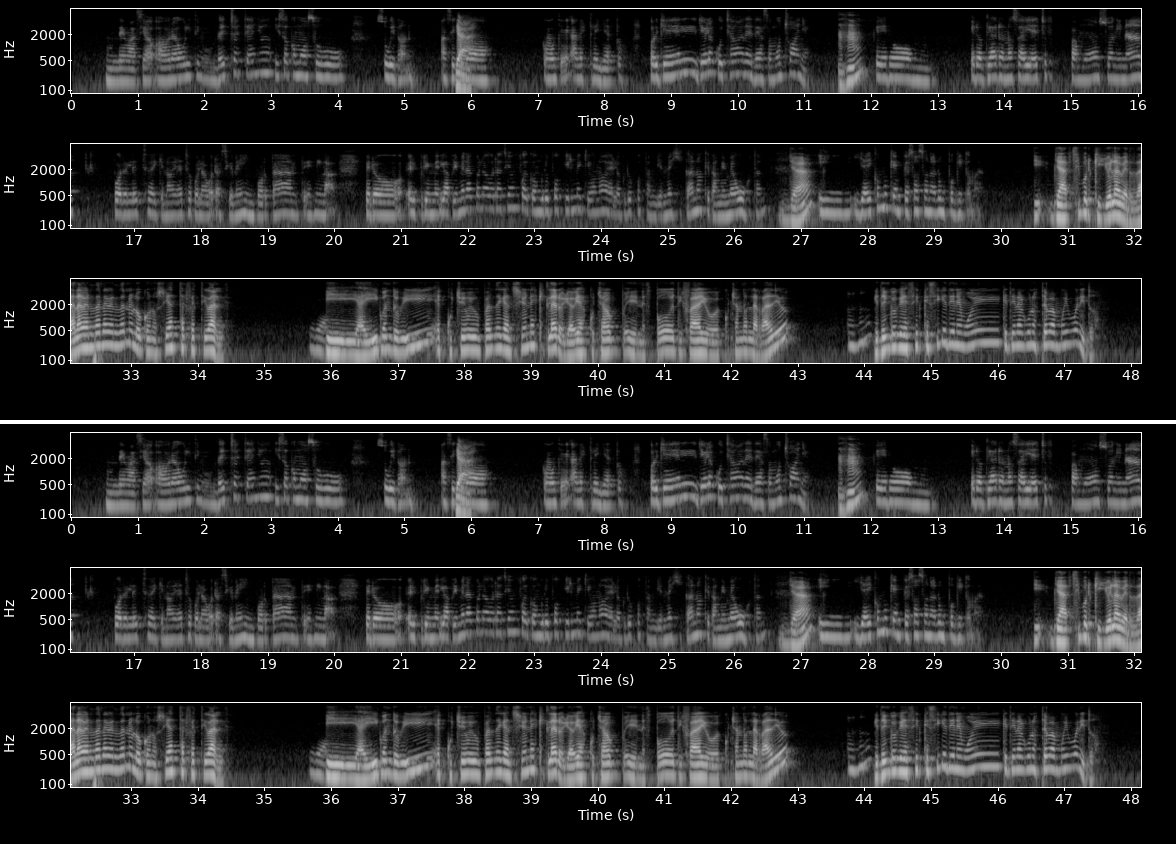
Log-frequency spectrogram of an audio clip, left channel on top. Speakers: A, on the right; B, on the left.
A: demasiado. Ahora último, de hecho este año hizo como su subidón, así
B: Ya.
A: como... como que al estrellato, porque él yo lo escuchaba desde hace muchos años,
B: Ujú.
A: pero, mm, pero claro, no se había hecho famoso ni nada por el hecho de que no había hecho colaboraciones importantes ni nada, pero el primer, la primera colaboración fue con Grupo Firme, que es uno de los grupos también mexicanos que también me gustan,
B: ¿Ya?
A: y, y ahí como que empezó a sonar un poquito más.
B: Y, ya, sí, porque yo la verdad, la verdad, la verdad no lo conocía hasta el festival.
A: Ya.
B: Y ahí cuando vi, escuché un par de canciones que, claro, yo había escuchado en Spotify o escuchando en la radio.
A: Ujú.
B: Y tengo que decir que sí que tiene muy, que tiene algunos temas muy bonitos.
